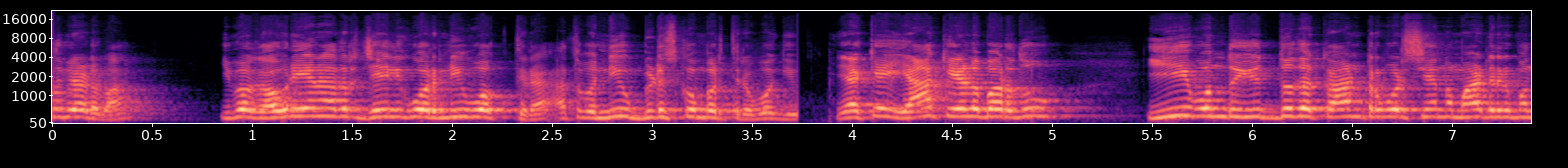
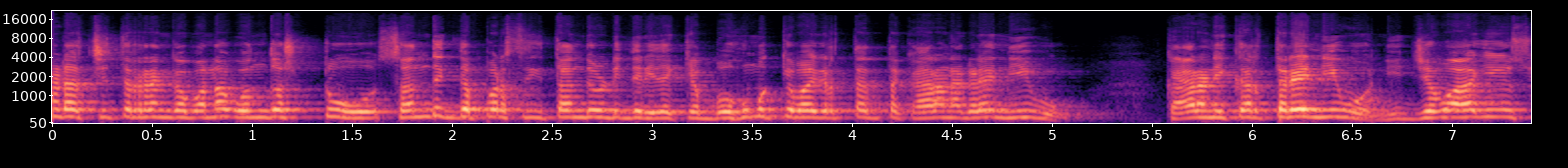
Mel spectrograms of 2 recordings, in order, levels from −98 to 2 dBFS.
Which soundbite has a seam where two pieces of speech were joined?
first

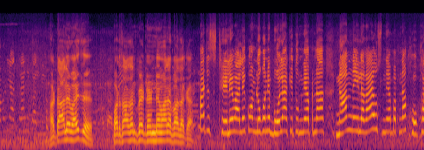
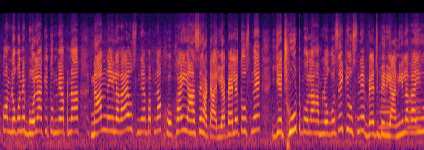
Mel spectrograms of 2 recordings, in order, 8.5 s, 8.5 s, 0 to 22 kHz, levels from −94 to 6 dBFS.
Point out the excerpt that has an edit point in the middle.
first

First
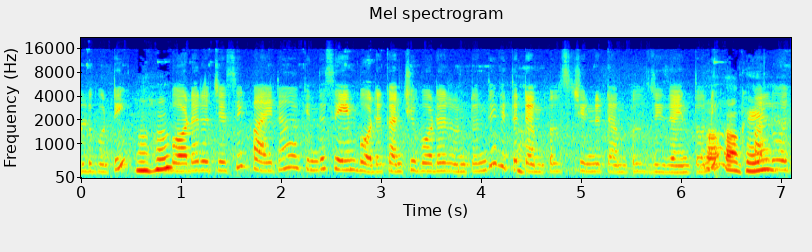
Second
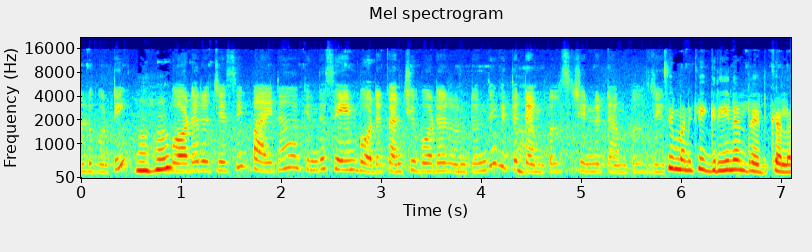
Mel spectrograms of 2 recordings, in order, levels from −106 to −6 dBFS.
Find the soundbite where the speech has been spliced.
second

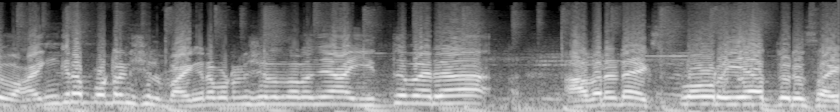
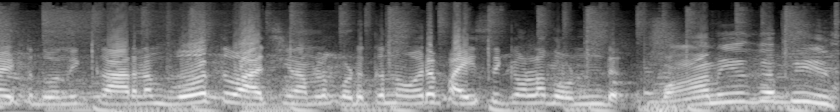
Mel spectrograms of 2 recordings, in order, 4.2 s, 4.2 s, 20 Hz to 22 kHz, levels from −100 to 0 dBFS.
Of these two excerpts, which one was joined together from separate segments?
second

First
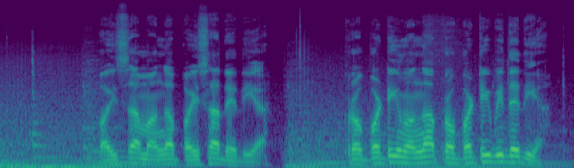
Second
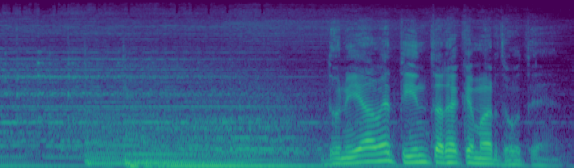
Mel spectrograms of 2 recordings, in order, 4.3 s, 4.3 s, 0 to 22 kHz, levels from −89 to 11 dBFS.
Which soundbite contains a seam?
second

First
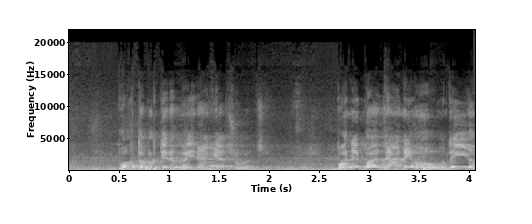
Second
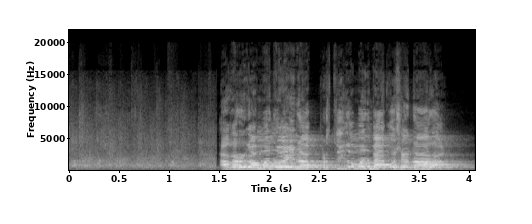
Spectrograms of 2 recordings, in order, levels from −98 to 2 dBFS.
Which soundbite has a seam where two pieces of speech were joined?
second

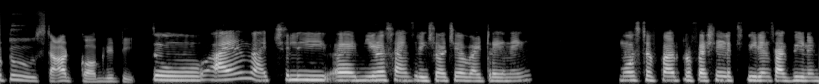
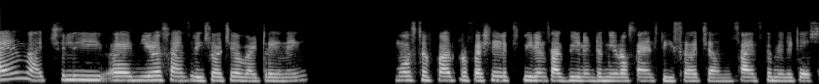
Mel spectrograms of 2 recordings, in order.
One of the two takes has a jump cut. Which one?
first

